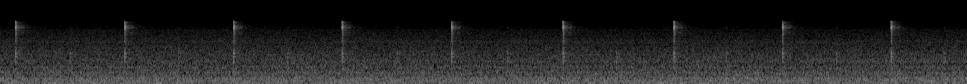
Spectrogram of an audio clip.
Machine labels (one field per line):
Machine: valve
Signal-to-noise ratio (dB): -6 dB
